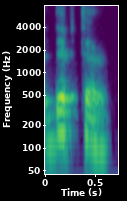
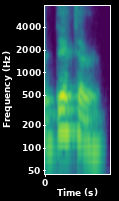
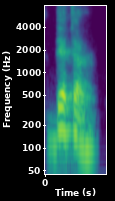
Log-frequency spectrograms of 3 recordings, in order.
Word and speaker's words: debt: some accountants say the debtor. It is not right. This is wrong. So the B is silent. The B, don't say the debtor. Say the debtor.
